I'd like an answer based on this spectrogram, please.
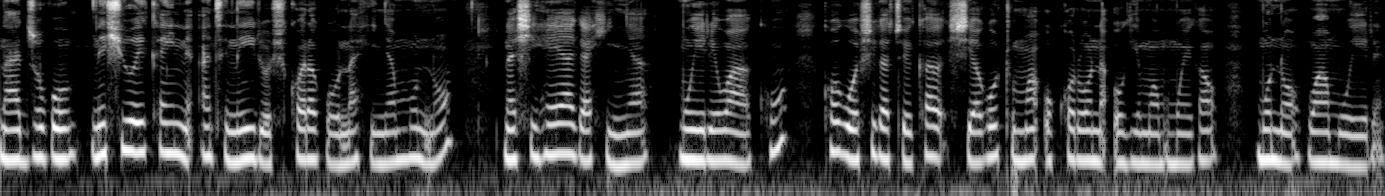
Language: Kikuyu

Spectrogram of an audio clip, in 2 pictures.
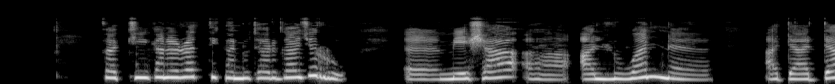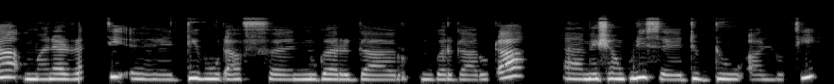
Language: Oromo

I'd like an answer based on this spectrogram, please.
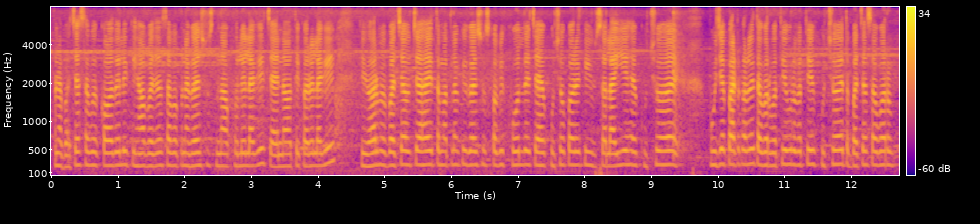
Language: Maithili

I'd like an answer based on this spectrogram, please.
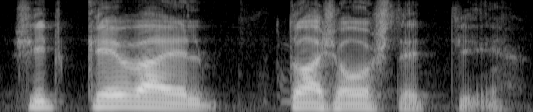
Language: Finnish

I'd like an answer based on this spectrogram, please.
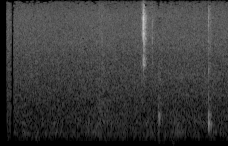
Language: English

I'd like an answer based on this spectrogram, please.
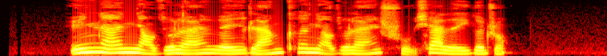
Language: Chinese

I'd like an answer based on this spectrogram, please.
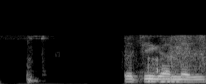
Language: Punjabi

